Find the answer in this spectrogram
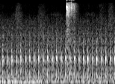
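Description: A faint, steady fast rattle, about a dozen ticks a second, over a low hum from a running motor. A short rustle of cloth comes about a second and a half in.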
